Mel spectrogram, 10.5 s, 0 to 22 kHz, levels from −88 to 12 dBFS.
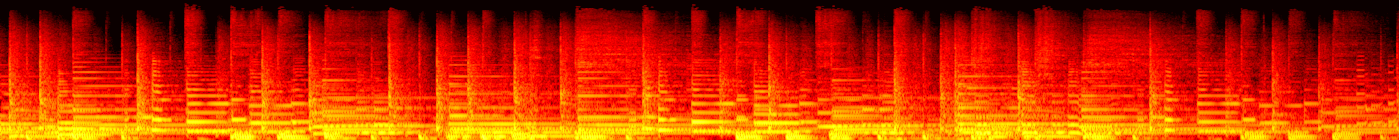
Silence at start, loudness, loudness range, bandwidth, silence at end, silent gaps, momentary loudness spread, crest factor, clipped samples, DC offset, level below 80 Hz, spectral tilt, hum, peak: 0 s; -14 LUFS; 2 LU; 15 kHz; 0 s; none; 7 LU; 12 dB; under 0.1%; under 0.1%; -22 dBFS; -7.5 dB/octave; none; 0 dBFS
